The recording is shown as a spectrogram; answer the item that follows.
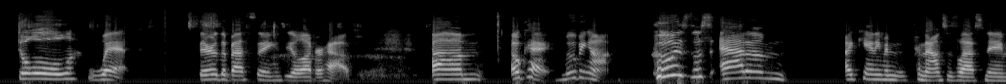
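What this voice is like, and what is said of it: Canadian accent. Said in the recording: “This is the Canadian accent coming out. ... said Dole, like D U L L.”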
